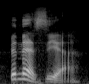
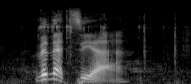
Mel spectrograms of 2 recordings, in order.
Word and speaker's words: Venezia: Is that good pronunciation? Italian pronunciation? Probably I think not. so. Yeah, Oh, you nailed like it, Jeff. It rolls right off the tongue Yep. for you. Venezia. That's much better.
